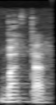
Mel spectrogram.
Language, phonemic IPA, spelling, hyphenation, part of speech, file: Brunei, /batat/, batat, ba‧tat, noun, Kxd-batat.ogg
- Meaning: melon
